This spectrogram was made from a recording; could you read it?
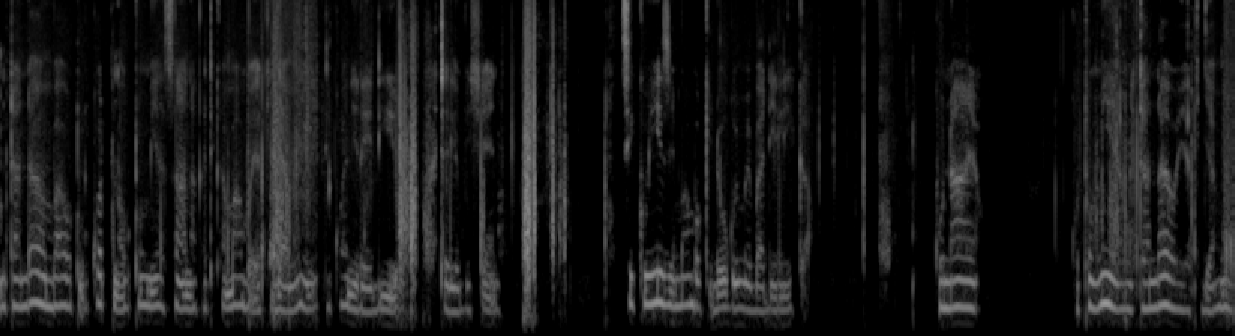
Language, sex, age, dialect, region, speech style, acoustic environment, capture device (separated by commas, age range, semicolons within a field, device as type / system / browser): Swahili, female, 45-54, Kenya - Nairobi Sheng-influenced, Kenya, relaxed, nature, mobile / Linux / Chrome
